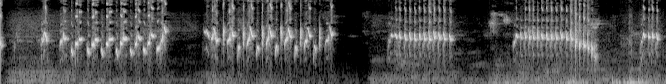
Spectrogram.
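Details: Ropelan-style song of a sooty-headed bulbul, recorded as tutor material to fill a captive bird's repertoire: fast runs of warbled whistles, then sustained rattling trills separated by short pauses, over a soft low rumble.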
